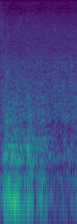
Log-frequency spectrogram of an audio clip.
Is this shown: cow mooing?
no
